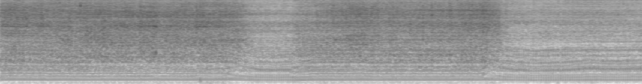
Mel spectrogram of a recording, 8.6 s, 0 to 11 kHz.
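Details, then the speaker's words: Shindaiwa HT2510-40 hedge trimmer with C4 low-emission hybrid four-stroke, low power complaint, after clutch and fuel line replacement: engine buzzes unevenly, sagging and surging, runs terribly. "Okay, it runs terrible. going to have to go in the shop and check some things."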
